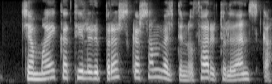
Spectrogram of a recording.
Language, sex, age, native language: Icelandic, female, 40-49, Icelandic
